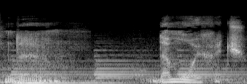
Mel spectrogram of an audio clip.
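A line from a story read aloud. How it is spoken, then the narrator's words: Mumbling. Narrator (Russian): пробормотал Щипцов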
